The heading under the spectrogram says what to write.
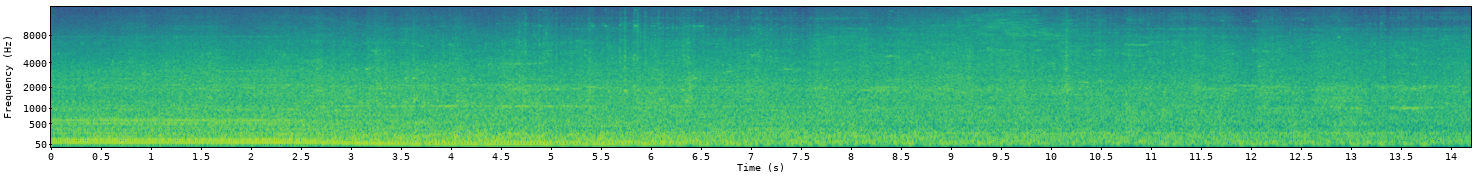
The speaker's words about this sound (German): Wir hören einen Zug. Der Zug kommt aus dem Stahlwerk.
